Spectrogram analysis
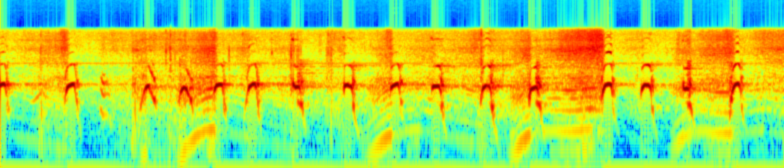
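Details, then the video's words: Pet dog at a summer home in Estonia barking in a steady run, about fourteen sharp yaps spaced roughly half a second apart. "And BARK said the doggie"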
